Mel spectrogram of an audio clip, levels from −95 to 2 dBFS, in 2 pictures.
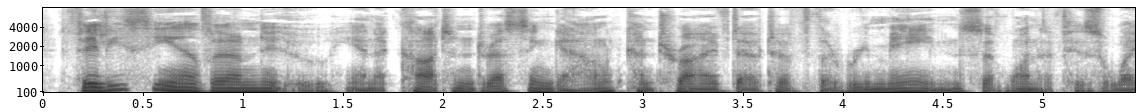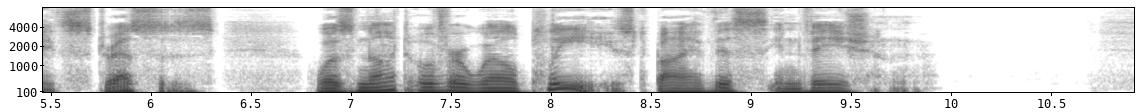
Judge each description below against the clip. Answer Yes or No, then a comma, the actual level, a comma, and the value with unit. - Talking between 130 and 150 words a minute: Yes, average, 145 wpm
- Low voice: Yes, low, 105 Hz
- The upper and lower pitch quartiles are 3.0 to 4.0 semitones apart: Yes, average, 3.7 semitones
